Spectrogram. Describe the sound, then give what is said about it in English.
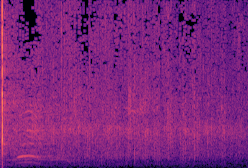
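A crowd gives the Lord a praise clap, a steady wash of applause that stays fairly even throughout, with a brief tonal whistle-like sound near the start. “Come on, let's give the Lord a praise clap.”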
